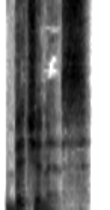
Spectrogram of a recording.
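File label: "bitchiness", British English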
